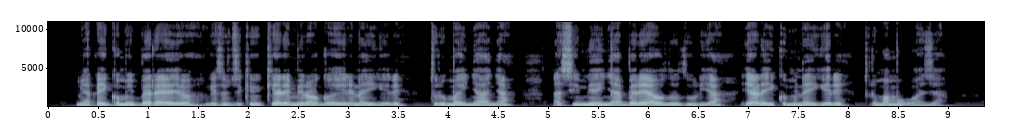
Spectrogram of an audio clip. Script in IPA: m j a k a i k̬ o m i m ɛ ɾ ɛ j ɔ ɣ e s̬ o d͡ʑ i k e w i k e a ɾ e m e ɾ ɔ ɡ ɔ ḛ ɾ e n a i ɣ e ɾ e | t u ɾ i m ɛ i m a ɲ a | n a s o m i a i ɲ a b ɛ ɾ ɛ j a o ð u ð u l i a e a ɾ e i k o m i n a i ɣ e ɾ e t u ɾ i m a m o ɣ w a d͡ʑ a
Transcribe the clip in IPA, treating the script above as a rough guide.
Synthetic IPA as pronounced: m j a k a i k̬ o m i b ɛ ɾ ɛ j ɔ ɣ e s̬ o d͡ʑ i k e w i k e a ɾ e m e ɾ ɔ ɡ ɔ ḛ ɾ e n a i ɣ e ɾ e | t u ɾ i m a i ɲ a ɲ a | n a s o m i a i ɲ a b ɛ ɾ ɛ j a o ð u ð u ɾ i a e a ɾ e i k o m i n a i ɣ e ɾ e t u ɾ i m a m o ɣ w a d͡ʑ a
